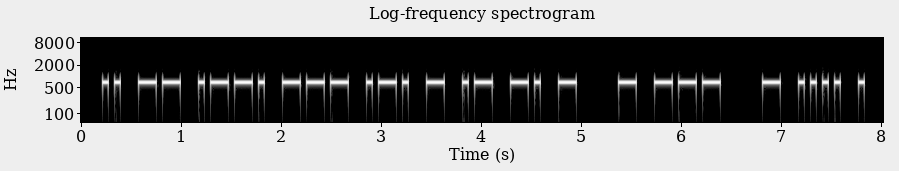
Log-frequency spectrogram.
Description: Morse code, heard as a keyed tone, about 20 wpm, 700 Hz. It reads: IMPORTANT TO THE
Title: Sentences from Top 1000 Words - Review Part 4 - 20wpm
